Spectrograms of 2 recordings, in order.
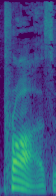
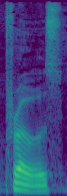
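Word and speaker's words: pros (πρός): Two, now two, that's a very simple word, but that, that is a preposition and it's pros. It's spelled like prose, but it's pros.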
